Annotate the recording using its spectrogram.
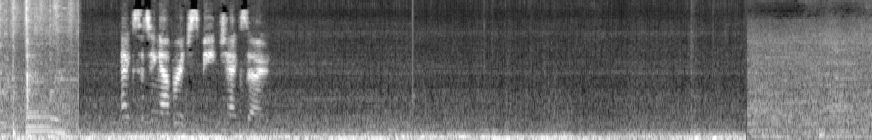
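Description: Steady low rumble of a car's road and engine noise heard from inside the cabin while driving. Guitar background music ends about a second in, and a brief voice is heard around two seconds in.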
